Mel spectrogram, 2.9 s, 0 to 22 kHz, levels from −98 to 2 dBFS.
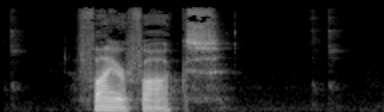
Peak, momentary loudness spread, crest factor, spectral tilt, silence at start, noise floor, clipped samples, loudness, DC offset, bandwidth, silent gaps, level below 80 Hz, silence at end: -6 dBFS; 13 LU; 24 dB; -5 dB/octave; 0.6 s; -81 dBFS; under 0.1%; -26 LUFS; under 0.1%; 16 kHz; none; -60 dBFS; 1.25 s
